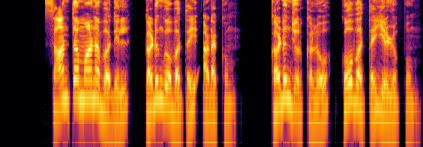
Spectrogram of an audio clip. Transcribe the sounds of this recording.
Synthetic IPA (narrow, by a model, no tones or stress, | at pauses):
saːnt̪ɐmaːnɐbɐðɪl | kɐɽɯŋɡoːbɐt̪ːɐɪʔɐɽɐkːɯm | kɐɽɯɲd͡ʒɔrkɐɭoːkoːbɐt̪ːɐɪɛɻɯpːɯm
